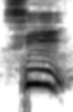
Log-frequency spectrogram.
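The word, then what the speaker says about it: 七: জি না, সি সি সি। উচ্চারণ তোমারটা ক্লিয়ার আসতেছে না, তোমার উচ্চারণটা আরও ভালো করতে হবে, উচ্চারণের সঠিক উচ্চারণটা বলতে হবে।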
